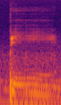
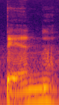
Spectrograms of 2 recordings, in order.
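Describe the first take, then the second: First: The vowel is long, as in 'bean'. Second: The vowel is short, as in 'bin'. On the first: It is the speaker's usual pronunciation. "this word ... is uh, bean. Like B E E N" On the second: It is how most Americans say it. "Most of them will pronounce that bin"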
